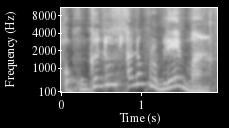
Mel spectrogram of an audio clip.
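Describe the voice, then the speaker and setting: A woman's voice: sits high, wildly swooping pitch, moderate pace, slight background noise. An actress playing a caring middle-aged mother in a Filipino radio drama, solicitous and probing.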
